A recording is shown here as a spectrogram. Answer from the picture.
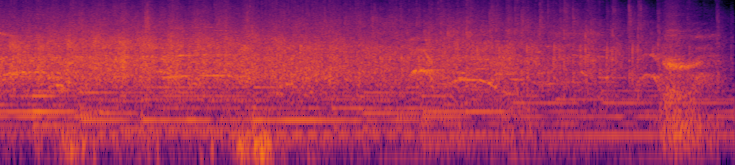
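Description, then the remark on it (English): A church audience claps steadily and shouts to give the Lord a clap and a shout, a dense wash of applause with raised voices calling out over it, sustained for several seconds at fairly constant loudness. “In Jesus' name, let's give the Lord a clap and a shout.”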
